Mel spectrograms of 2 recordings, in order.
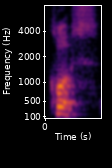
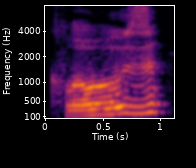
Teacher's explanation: Close, com som de S. Close. Mas fechar é close, com Z.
